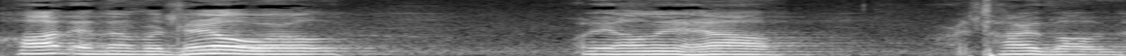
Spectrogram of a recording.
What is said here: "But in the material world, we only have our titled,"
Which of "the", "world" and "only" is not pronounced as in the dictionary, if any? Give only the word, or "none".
none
